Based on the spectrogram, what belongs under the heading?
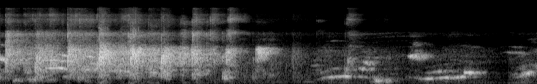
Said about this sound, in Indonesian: Tepuk tangan untuk Raul.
